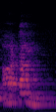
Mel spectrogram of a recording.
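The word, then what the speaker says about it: autumn: Next देखिए, आउटमन, नॉट ऑफ आउटमन, only ऑटम, last में एन है, उससे पहले एम है, तो एन हमारा मूक साइलेंट हो गया, तो प्रोनंसिएशन उच्चरित क्या हो गया मेरी, ऑटम, ऑटम, ठीक है।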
